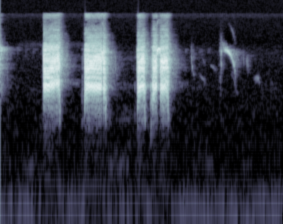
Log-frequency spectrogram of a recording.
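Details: Black francolin (kala teetar) calling: loud harsh grating bursts in a quick run of four, the last two almost joined, followed by a faint thin whistled note; otherwise quiet background.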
